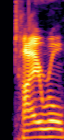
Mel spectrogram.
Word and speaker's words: Tyrol: It's Tyrell pickleball shoes. You spell it Tyrol. Tyrell pickleball shoes, the best pickleball shoes, purpose-built for pickleball.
